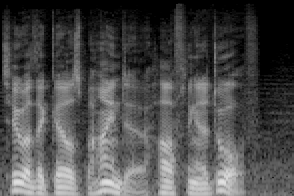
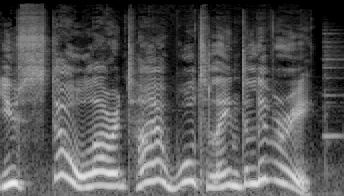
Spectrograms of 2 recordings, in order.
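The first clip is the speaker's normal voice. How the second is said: sharp barked words, much higher pitch; 3 dB louder than usual. The same woman turns on another character, barking out. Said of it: "turns to Rollo to bark out".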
